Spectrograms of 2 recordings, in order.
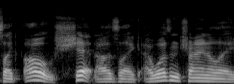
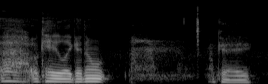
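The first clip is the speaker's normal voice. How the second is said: put-on mild frustration, soft, slow, fumbling for words; 8 dB quieter than usual. Retelling own reaction while struggling with an order: imitating own frustrated self. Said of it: "I was just a little bit frustrated".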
